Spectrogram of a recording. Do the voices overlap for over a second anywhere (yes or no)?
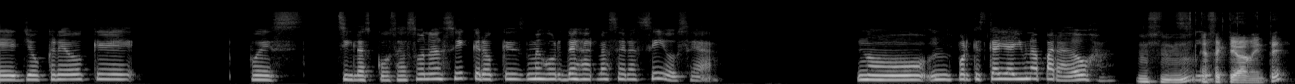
no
